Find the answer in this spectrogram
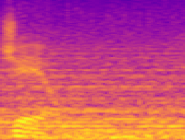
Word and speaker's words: gaol: fantasy 14 that uh gaol is pronounced jail yeah we use that spelling here in australia really i have never seen that spelling until finally 14.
